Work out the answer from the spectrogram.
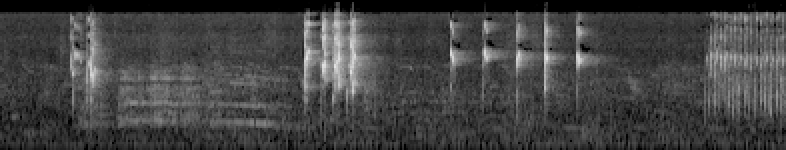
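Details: Lovebird giving a strange call said to imitate human speech: sharp high chirps, a soft low-pitched harmonic murmur with falling tones, then a quick series of five clipped chirps and a final burst of harsh hissy chatter.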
